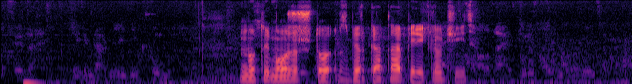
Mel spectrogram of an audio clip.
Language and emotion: Russian, neutral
